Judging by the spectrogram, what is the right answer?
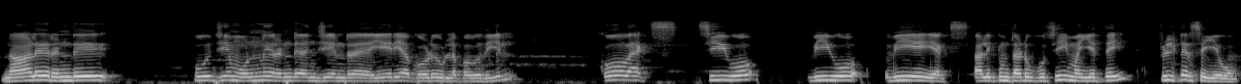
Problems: none marked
